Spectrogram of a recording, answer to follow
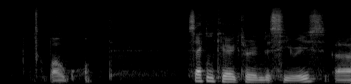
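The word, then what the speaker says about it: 包裹: And you can find it in the common expression today, package or parcel, pronounced bao guo, bao guo.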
